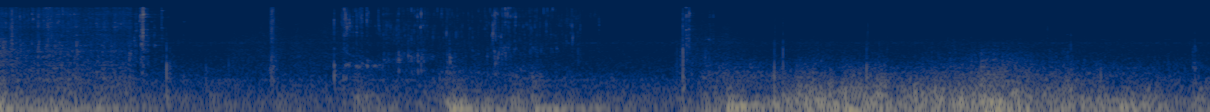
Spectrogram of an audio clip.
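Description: Water poured into a glass in the video game Life Is Strange: a trickling, splashing pour that swells and fades over several seconds, with occasional low rumbles and clicks in the game's background.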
